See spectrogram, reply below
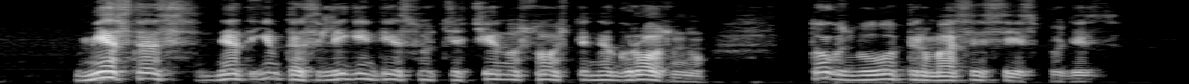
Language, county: Lithuanian, Vilnius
